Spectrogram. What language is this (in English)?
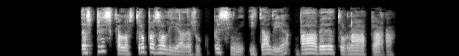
Catalan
